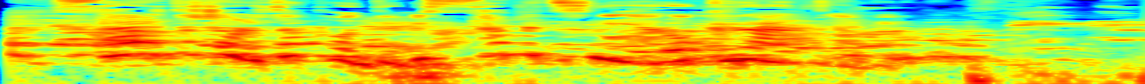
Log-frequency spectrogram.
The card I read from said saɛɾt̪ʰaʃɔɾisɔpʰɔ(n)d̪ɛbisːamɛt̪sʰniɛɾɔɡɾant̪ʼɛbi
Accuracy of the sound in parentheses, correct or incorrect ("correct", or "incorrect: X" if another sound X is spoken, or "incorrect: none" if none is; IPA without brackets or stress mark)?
correct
